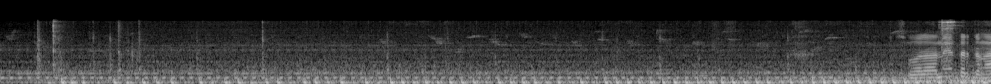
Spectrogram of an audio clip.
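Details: Honda Supra single-cylinder after servicing the cam chain tensioner and camshaft, carburettor cleaned: even putter at idle with a quick throttle blip near the end, smooth, no steady top-end ticking; normal idle.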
